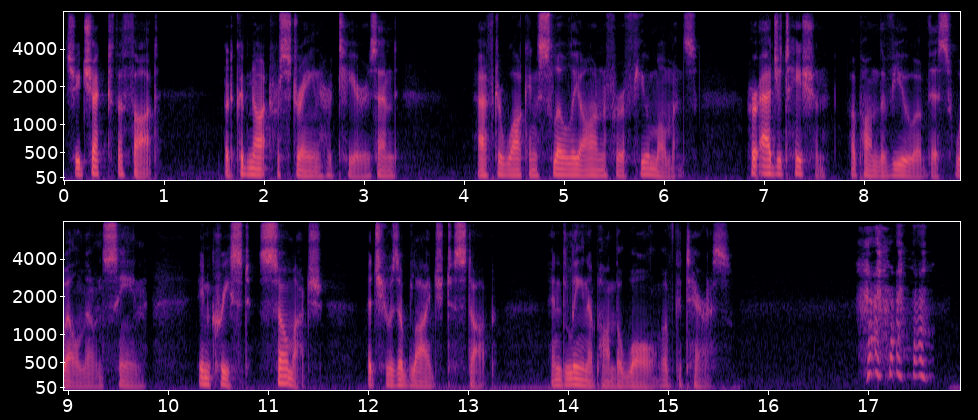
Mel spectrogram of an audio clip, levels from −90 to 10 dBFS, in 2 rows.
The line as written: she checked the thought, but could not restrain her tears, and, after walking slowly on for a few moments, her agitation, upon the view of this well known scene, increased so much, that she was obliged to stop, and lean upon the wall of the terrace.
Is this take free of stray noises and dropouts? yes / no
no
